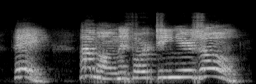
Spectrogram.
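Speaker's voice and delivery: acted high-pitched drunken smart-aleck voice. Retelling yelling back at a police officer: imitating his own drunk yell. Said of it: "in my highly intelligent, drunk eighteen-year-old voice, yelled back".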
